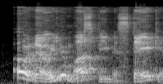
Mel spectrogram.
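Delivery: dramatic, theatrical cartoon pony voice. Trading put-on voices with the other speaker, using a Pony.mov pony voice. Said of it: "I just sounded like the one from from uh, Pony.mov".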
